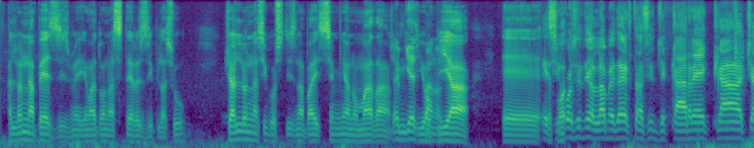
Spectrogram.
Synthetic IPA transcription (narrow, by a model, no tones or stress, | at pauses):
ɐlːonːɐpezːizmeʝemat̪onast̪eɾeziplasut͡ʃalːonːɐsikost̪iznɐpaisːemɲanomaðɐioia | eesːikosit̪ilːamet̪aɛɾt̪asid͡ʒɛkːaɾekːat͡ʃ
